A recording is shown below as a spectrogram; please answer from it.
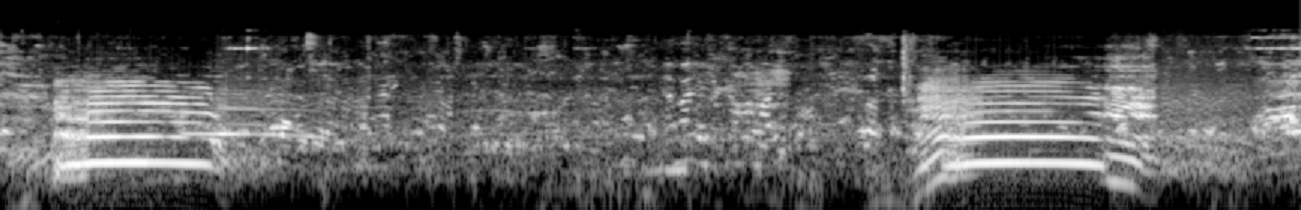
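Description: A dairy cow at a cattle market gives two loud, drawn-out moos, one at the start and one near the end, close by, with people chattering in the background.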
